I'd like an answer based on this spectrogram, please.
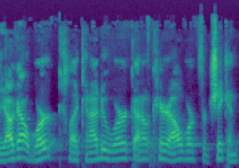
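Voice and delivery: ordinary talk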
